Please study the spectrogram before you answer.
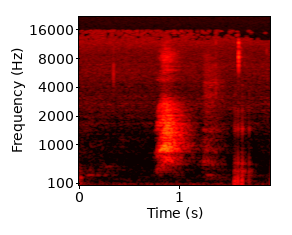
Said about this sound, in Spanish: Ahí aparece Lucho en el, podcast, el perro, el perro de, esta familia.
